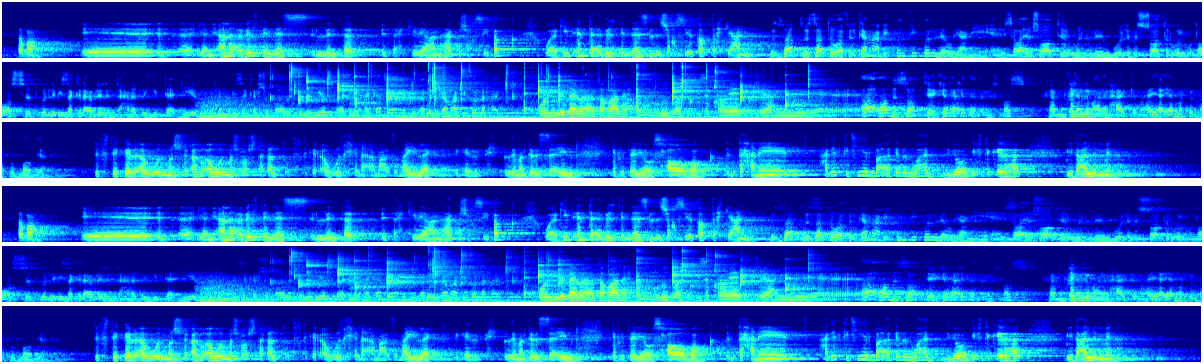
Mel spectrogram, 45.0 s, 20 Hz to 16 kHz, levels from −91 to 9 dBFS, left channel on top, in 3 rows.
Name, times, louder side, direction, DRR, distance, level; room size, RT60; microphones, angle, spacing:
voice 1, 0.2-0.5 1.0-4.5 4.7-9.4 19.3-19.4 21.7-25.8 26.9-27.0 28.3-28.6 31.2-35.4 35.8-38.8 39.1-39.9 40.2-44.0, right 1 dB, 10° right, 8 dB, 0.5 m, -38 dB
voice 2, 9.6-21.3 25.7-27.8 28.0-30.6, left 2 dB, 65° left, 9 dB, 1.0 m, -45 dB
sound 1, 17.4-19.7, equal, 80° right, 4.7 m, -49 dB
sound 2, 18.1-25.4, left 3 dB, 25° left, 0.9 m, -43 dB
17.0 x 6.9 x 9.2 m, 2.2 s
head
